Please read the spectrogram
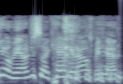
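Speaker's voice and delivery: high-pitched hippie creature. Acted. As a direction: play a high-voiced stoner hippie. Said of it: "talking like a hippie".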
